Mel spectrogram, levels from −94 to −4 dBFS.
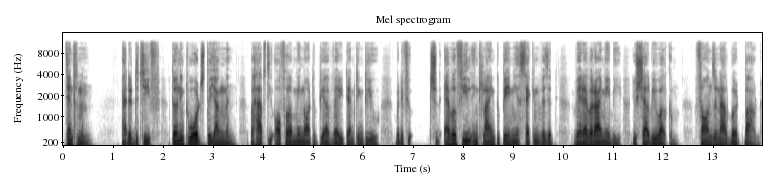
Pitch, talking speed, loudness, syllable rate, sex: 100 Hz, 190 wpm, -20 LUFS, 5.7 syllables/s, male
